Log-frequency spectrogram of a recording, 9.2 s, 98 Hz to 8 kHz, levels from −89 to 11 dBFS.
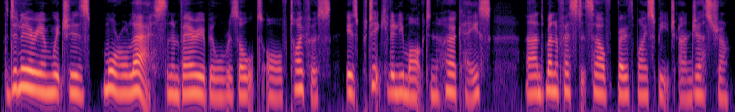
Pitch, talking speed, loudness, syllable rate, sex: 205 Hz, 170 wpm, -20 LUFS, 5.2 syllables/s, female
